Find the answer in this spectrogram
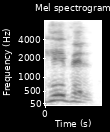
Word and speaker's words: Hevel: Et comme et comme le Abel commence par cette lettre là, c'est normalement c'est hevel.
